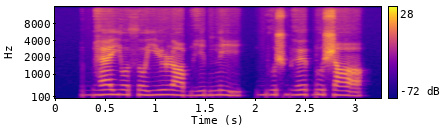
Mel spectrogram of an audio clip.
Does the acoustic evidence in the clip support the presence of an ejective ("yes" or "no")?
no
